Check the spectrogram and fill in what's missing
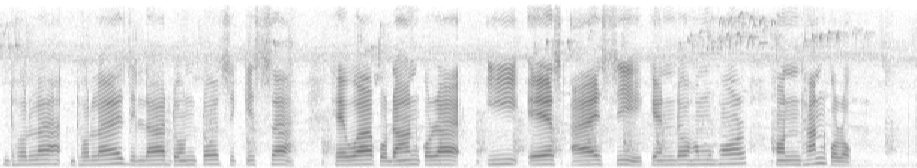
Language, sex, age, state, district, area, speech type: Assamese, female, 60+, Assam, Dhemaji, rural, read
